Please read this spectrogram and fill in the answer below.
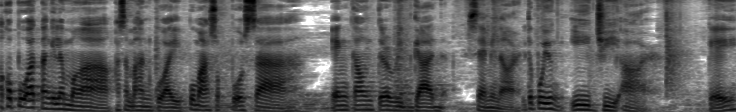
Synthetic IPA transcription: ʔɐkopoʔɐt̪ʔɐŋɪlaŋmɐŋakɐsɐmɐɦɐnko̞ʔɐjpʊmaːso̞k̚po̞sɐ | ʔɛnkawnt̪ɛɹwɪd̪̚ɡad̪ | sɛmɪna̰ɹʔɛt̪opojʊŋʔid͡ʒiʔa̰ɹʔokɛj

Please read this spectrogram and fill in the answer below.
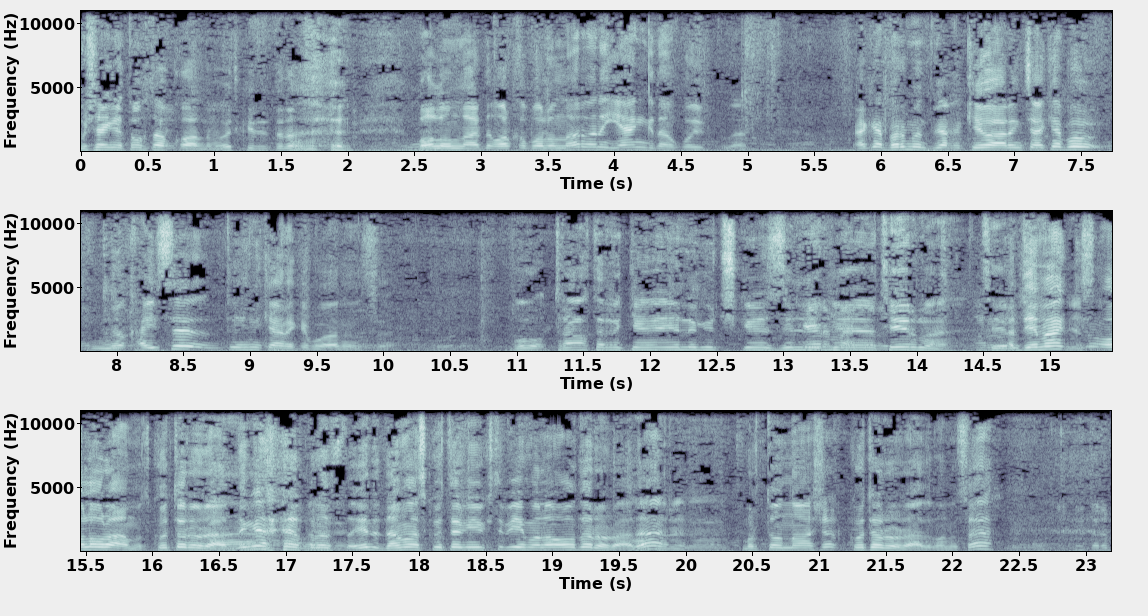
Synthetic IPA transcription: oʃaŋʲat̪ʰoχt̪ap̚qʰɒlˠd̪ɪmot̪kʲʰɪt̪ɪt̪ʰʊɾad̪ | balˠonlaɾd̪ɪŋɒɾqɑbalˠonlaɾɪanajaŋɡʲɪd̪anqʰojɪp̚bʊlan | akʲabɪɾmɪnt̪bʊjɑqɑkʲʰevaɾɪŋt͡ʃʰaakʲabʊnqʰɑjsɪt̪ʰe̞xnɪkʲanɪkʲabolad̪ɪmɪ̰sɪ̰ | bʊt̪ʰɾakt̪oɾlɪkʲɪelːɪɡʲʊt͡ʃkʲɪzɪlːɪɪt̪ʰeɾmaad̪e̞makʲɒlˠɾamɪzkʲʰɵt̪ʰaɾʊɾad̪ɪnɪɡʲapɾost̪ae̞nd̪ɪd̪amaskʰʲɵt̪ʰeɾɡʲajʊkʲt̪ɪbehmalaɒʁd̪aɾoɾa̰d̪ɪ | mɪɾt̪ʰːonːaʃ̬ɨqkʲʰɵt̪eɾʊɾa̰d̪ɪma̰nʊsa

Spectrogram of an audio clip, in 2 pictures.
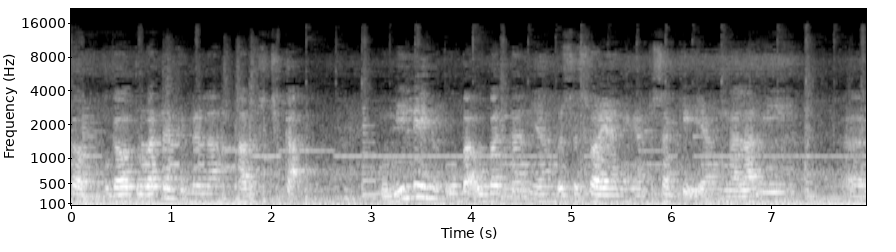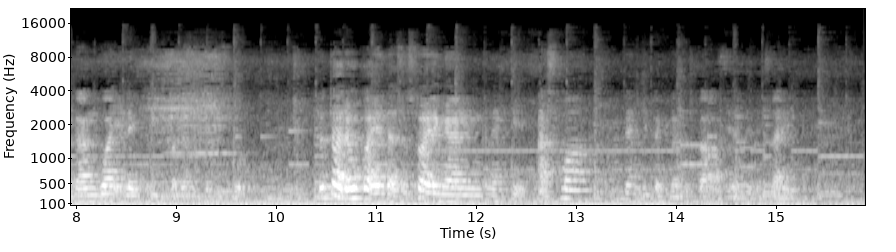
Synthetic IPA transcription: kɔbəɡawapəɾubat̪ankənə̃lahhaɾʊst͡ʃə̥ka̰p̚ | məmilɪhubaʔ̪ubat̪anjaŋbərsəsuajandəŋãnpəsakɪʔ̪̚jaŋməŋalamĩ | əɡaŋɡuanelɛk̚t̪ɾik̚padamit̪atit̪ʊʔ̚ | t̪ət̪aadaubaʔjaŋt̪aʔsəsuajdəŋanpəɲakɪʔ̪̚a̰smadankit̪akənə̃kuk̪a̰ʔja̰ŋmənə̰sla̰ɪ̰n

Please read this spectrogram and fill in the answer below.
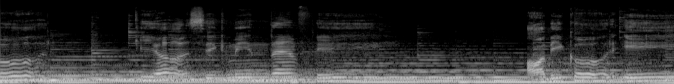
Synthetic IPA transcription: o | ɾ | kijɔɾsikmind̪ɛ | fe | ɔbiko | ɾe

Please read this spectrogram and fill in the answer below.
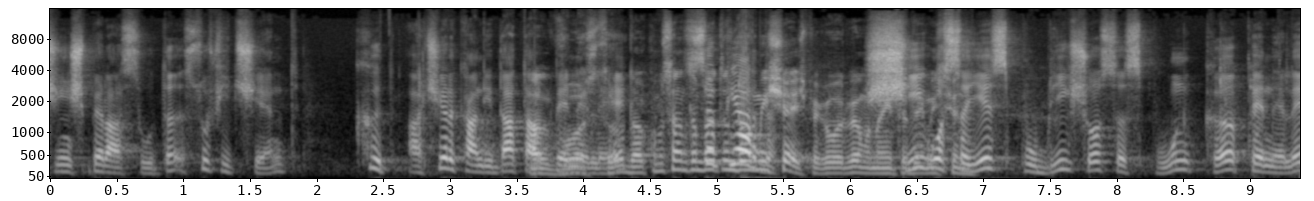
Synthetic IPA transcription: int͡ʃpe̞lasut̪əsufit͡ʃie̞nt̪ | kʰɨt̪at͡ʃe̞lkand̪id̪at̪aallpeoeleɾud̪akumsaɨnt̪ɨmsləat̪npjoaordmiəʃajʃpekəvo̞ɾbamɨnainʃeio̞səje̞sʲpublikʃio̞səspunkʰəpe̞ne̞le

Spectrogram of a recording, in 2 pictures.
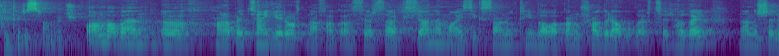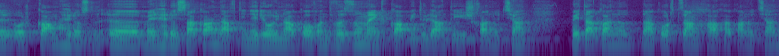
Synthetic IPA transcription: χənt̪ʰiɾəsəɾɑ̰mɛ̰t͡ʃʰpɑ̰ɾunbɑbɑjɑn | hɑnɾɑpɛt̪ut͡sʰjɑnjɛɾɔɾt̪ʰnɑχɑ̰ɡɑhsɛrsɑɾkʰsjɑnəmɑjisikʰsɑnut̪ʰːinbɑvɑkɑnuʃɑɡəɾɑvuʁɛɾt͡sʰɛɾɦəʁɛl | nɑnəʃɛlɛɾvɔɾkɑmɦɛɾɔsmɛɾɦɛɾɔsɑkɑnːɑχt̪inɛɾiɔɾinɑkɔvənd̪vəzumɛŋkʰkɑpit̪uljɑnt̪iːʃχɑnut͡sʰjɑn | pɛt̪ɑkɑɑkɔɾt͡sɑŋkʰːɑʁɑkʰɑkɑnut͡sʰjɑn

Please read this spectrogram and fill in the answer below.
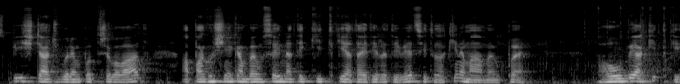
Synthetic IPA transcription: spiːʃt̪ad͡ʒbudɛmpot̪r̝̥ɛbo̞vat̪ʔapaɡuʃɲɛkambudɛmusɛit̪nat̪ɪkɪt̪kɪat̪adɪt̪ɪɦlɛt̪ɪvjɛt͡sɪt̪ot̪akɪnɛmaːmɛuːplɲɛ | ɦowbɪakɪt̪kɪ

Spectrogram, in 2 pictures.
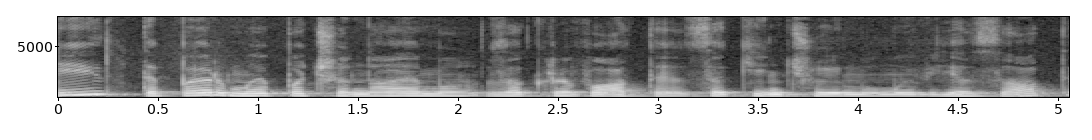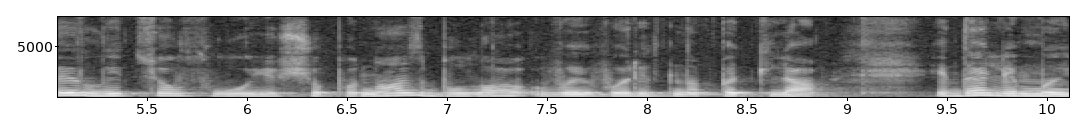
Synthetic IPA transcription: it̪epɛrmɪpɔt͡ʃɪnɑjemɔzɐkɾɪʋɑt̪ɪ̰zɐkʲinʲt͡ʃʊjemɔmɪʋjɐzɑt̪ɪlˠɪt͡sʲɔʋɔjʊʃt͡ʃɔbʊnɑsbʊlˠɑʋɪʋɔɾʲit̪nɐpet̪lʲa | id̪ɑlʲimɪ

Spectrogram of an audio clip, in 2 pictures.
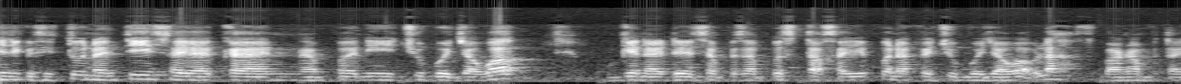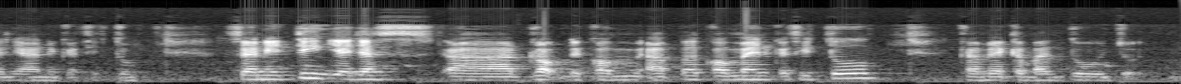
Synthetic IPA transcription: d͡ʒəkaʔsit̪unãnt̪isajaːkanapənĩt͡ʃubəd͡ʒawap̚bũŋk̬ɪnadasapəsapəsə̥t̪afsajapʊnakant͡ʃubəd͡ʒawap̚lahsəbaɾaŋpərt̪aɲaandəkaʔ̪sit̪u | soɛnit̪ɪŋiad͡ʒasədɾɔp̚dəkɔmɛʔapəkɔmɛ̃nkaʔsit̪ukamiakanbant̪u

